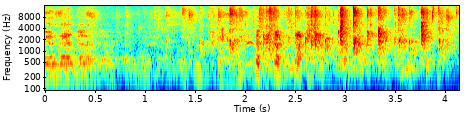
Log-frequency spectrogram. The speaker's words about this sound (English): That didn't deserve applause. I often get that.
